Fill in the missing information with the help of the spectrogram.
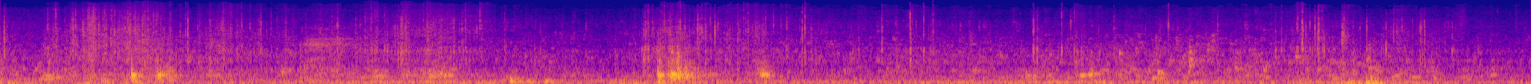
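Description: Clear plastic bag crinkling and rustling as hands dig through thawed shrimp bait, in a run of small crackles with a few sharper ones.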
